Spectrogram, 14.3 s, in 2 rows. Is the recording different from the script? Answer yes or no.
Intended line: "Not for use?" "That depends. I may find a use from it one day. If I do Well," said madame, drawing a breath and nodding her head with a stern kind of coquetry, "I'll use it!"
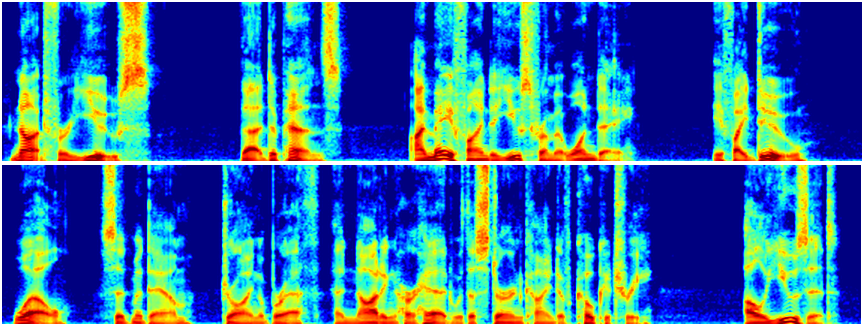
no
